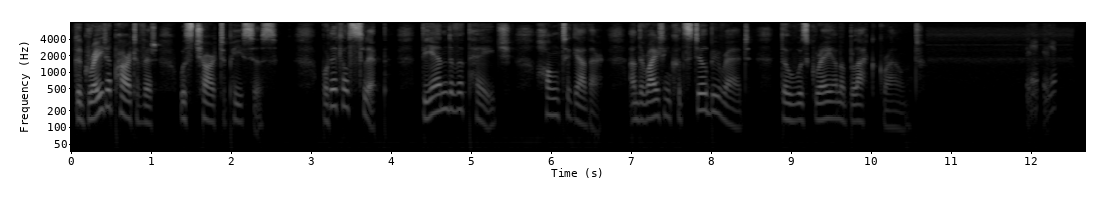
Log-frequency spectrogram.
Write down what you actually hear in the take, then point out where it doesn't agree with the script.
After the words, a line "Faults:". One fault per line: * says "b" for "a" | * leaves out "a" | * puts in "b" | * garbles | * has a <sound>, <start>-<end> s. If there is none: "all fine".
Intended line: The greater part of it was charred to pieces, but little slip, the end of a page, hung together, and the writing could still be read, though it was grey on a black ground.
The greater part of it was charred to pieces, but little slip, the end of a page, hung together, and the writing could still be read, though it was grey on a black ground.
Faults:
* has a laugh, 11.9-12.3 s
